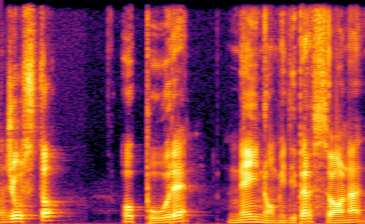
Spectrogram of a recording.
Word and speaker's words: giusto: o nel nome Giovanni G iu si legge giù come nella parola giusto oppure nei nomi di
